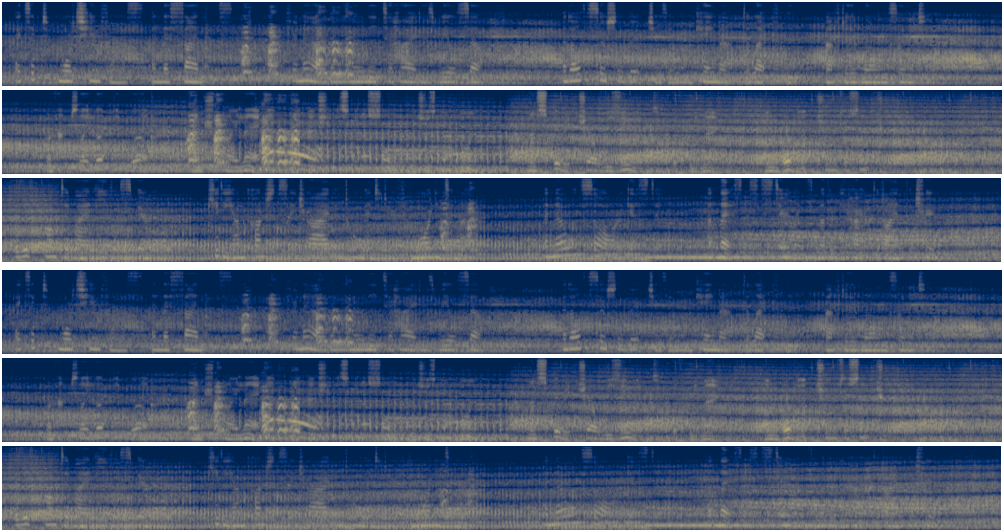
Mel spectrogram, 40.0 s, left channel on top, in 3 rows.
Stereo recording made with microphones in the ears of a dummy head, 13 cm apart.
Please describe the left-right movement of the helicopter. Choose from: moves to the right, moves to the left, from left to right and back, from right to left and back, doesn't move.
moves to the right.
